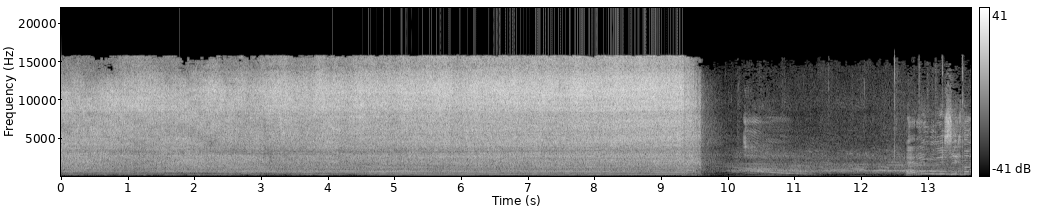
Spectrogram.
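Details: Tractor puller "Neighbours Nightmare" at the 2012 Putten beachpull: the engine screams at full load, then power cuts abruptly and falling whistles wind down as the turbo fails.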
